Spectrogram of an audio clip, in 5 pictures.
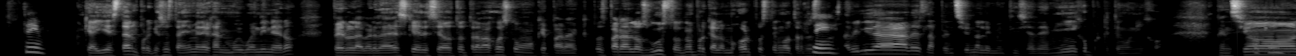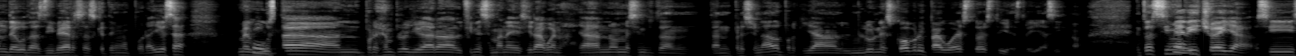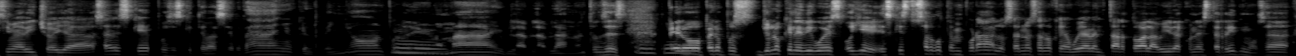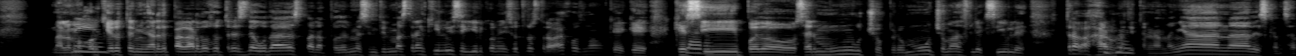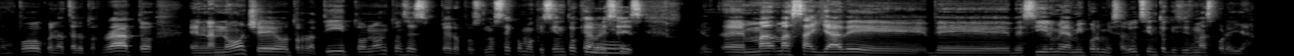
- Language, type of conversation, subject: Spanish, advice, ¿Cómo puedo manejar el sentirme atacado por las críticas de mi pareja sobre mis hábitos?
- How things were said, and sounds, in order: other background noise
